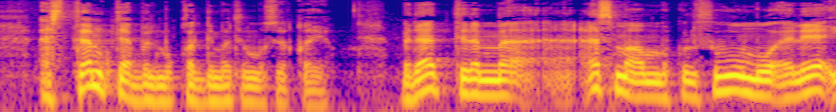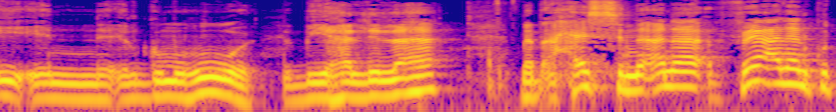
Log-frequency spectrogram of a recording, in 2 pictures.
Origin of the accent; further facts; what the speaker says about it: Alexandria, Alexandria Governorate, Egypt; born there; من مواليد إسكندرية، سنة 73 في إسكندرية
